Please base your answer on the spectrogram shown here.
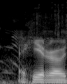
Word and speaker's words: gyro: What a hero does. It's a hero, right? Is what they call it. Like the gyro, you know what I'm saying? The GY. That's how you pronounce it, right?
